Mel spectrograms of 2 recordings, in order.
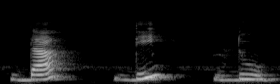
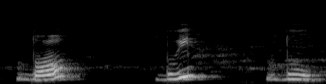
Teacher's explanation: दाल बारीक और दौद को मोटा करके पढ़ेंगे।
